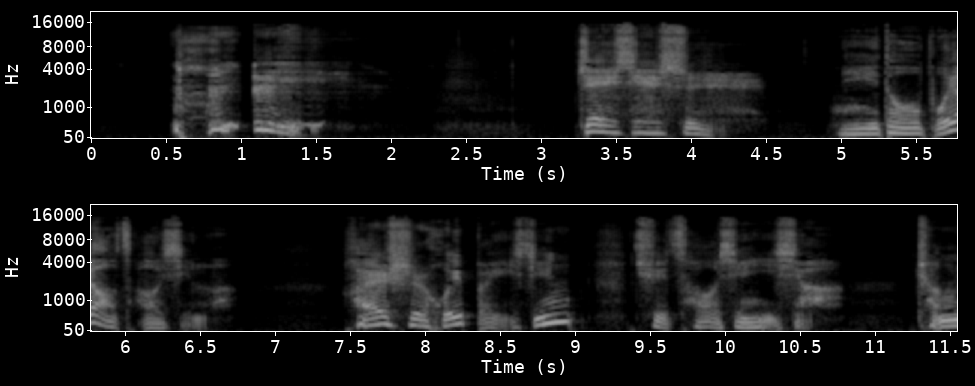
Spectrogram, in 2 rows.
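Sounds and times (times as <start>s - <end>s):
heavyset man coughing heavily: 0.6s - 1.8s
speech: 0.8s - 1.7s, 3.3s - 4.3s, 5.0s - 6.8s, 7.5s - 11.5s.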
